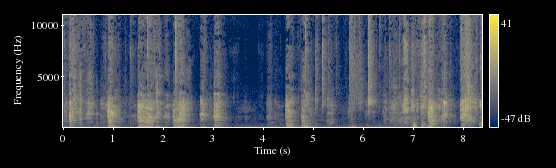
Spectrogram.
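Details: A Jindo dog, recently recovered from illness, resists a bath after a walk and rolling in riverside sand, and gives low, snorting, pig-like grunts in irregular bursts, made only when happy, with a person's voice between them.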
